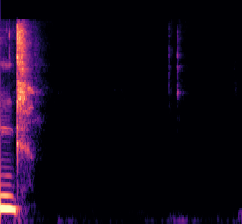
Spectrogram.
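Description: A man's voice finishes a phrase in the first half-second, then quiet room tone with a faint computer mouse click near the end.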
